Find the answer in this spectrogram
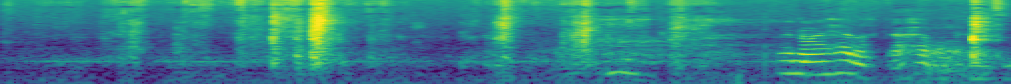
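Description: A steady faint hum with scattered soft clicks and rustles, and a short voice-like sound, wavering in pitch, about five seconds in.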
